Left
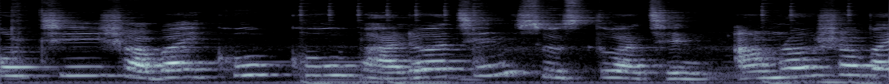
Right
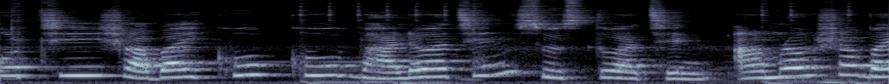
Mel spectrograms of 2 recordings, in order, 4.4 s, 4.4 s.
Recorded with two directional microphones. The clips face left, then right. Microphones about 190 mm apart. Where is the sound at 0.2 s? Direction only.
55° right (ahead or behind).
